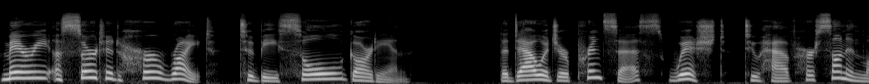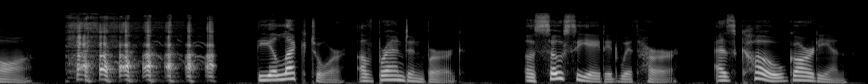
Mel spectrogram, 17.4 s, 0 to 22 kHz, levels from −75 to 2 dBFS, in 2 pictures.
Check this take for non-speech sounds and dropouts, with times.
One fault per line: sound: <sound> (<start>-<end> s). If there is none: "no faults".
sound: laugh (9.3-10.9 s)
